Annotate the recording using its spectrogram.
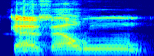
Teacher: Kafaru salah. Kena baca kafaru. Tebal. Naik pangkal lidah.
